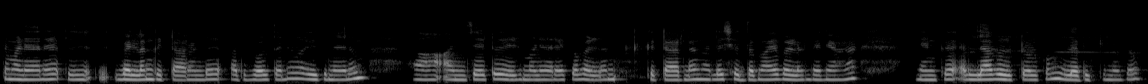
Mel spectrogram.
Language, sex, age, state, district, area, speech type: Malayalam, female, 18-30, Kerala, Palakkad, urban, spontaneous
